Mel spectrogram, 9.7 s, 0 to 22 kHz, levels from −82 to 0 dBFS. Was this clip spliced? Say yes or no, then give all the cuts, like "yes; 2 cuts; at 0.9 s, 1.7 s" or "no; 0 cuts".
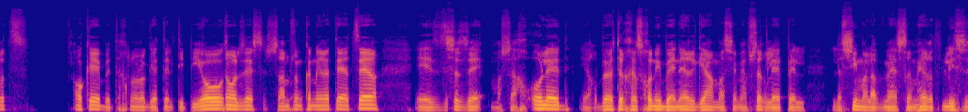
yes; 3 cuts; at 2.3 s, 4.5 s, 5.7 s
